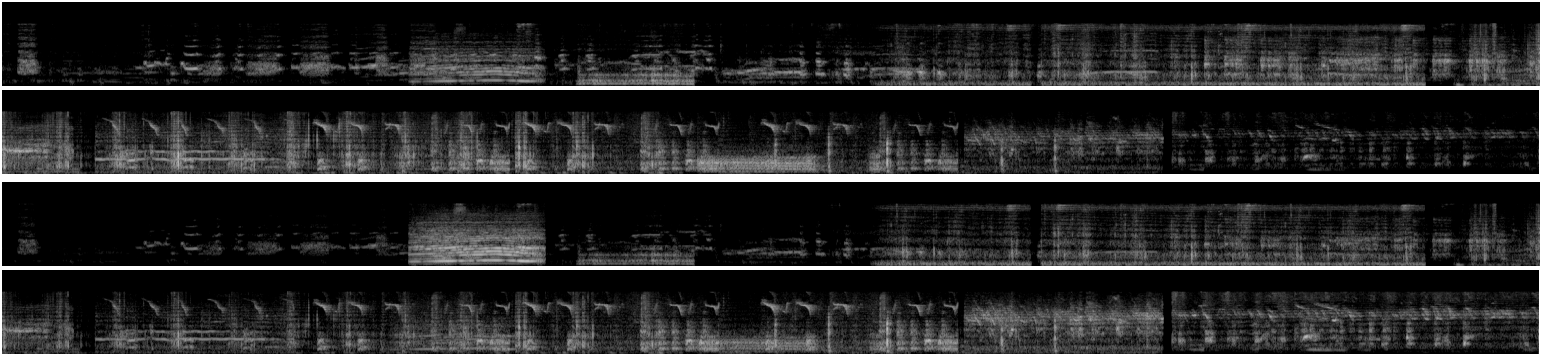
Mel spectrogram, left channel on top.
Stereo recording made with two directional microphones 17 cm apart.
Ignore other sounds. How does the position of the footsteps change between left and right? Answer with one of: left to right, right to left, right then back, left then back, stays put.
left then back.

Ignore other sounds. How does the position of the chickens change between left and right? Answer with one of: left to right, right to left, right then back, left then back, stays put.
left to right.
